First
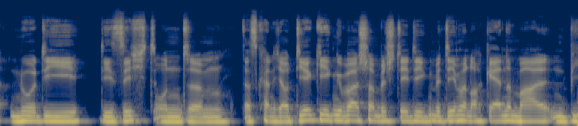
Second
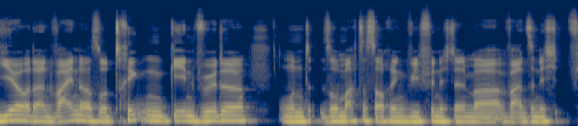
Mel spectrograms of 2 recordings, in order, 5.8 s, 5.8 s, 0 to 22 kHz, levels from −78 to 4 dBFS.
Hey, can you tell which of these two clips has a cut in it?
first; 2 cuts; at 1.6 s, 4.3 s

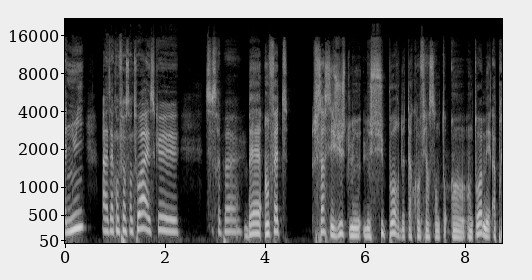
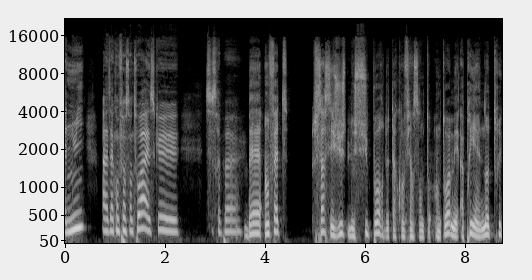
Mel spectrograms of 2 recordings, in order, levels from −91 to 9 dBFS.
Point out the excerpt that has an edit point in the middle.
second; 2 cuts; at 5.6 s, 7.4 s

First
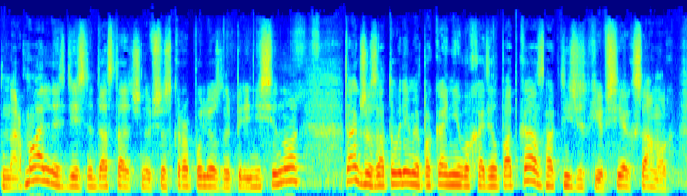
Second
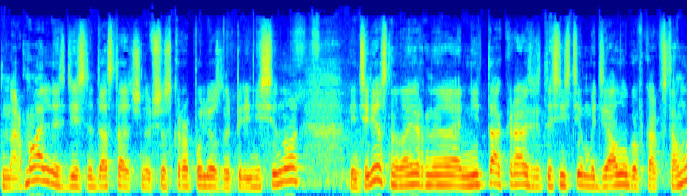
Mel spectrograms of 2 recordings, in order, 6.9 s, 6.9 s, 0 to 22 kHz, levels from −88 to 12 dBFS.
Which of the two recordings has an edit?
first; 2 cuts; at 3.4 s, 5.4 s

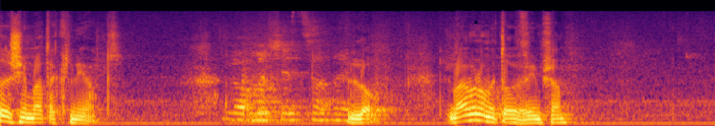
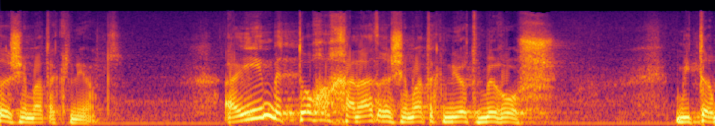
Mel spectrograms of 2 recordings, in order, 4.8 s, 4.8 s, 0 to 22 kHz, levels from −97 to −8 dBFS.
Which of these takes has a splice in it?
first; 2 cuts; at 1.5 s, 3.0 s

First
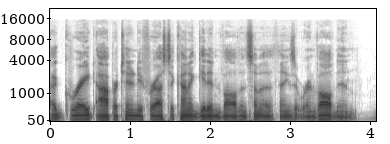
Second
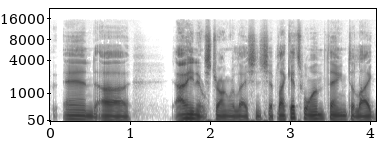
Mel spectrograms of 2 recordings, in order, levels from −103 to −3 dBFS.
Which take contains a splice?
second; 1 cut; at 1.9 s

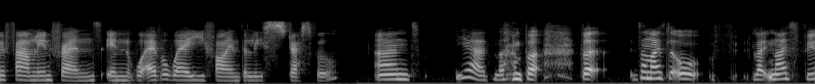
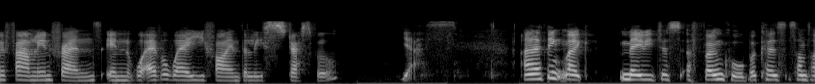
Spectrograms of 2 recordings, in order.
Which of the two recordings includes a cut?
first; 3 cuts; at 3.7 s, 4.9 s, 6.4 s

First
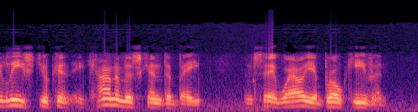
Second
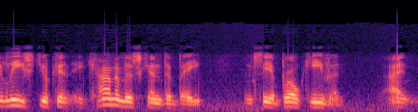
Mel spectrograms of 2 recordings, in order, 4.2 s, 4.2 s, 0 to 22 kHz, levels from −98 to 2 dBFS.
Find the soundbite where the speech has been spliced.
second; 1 cut; at 2.6 s

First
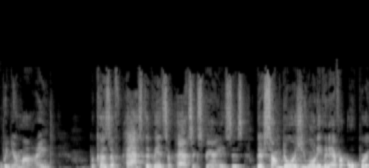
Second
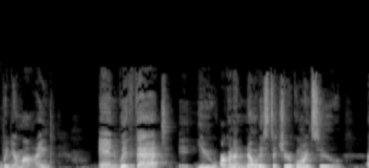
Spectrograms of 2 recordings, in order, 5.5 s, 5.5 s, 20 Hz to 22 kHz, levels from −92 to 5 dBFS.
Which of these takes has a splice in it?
first; 2 cuts; at 1.3 s, 3.7 s

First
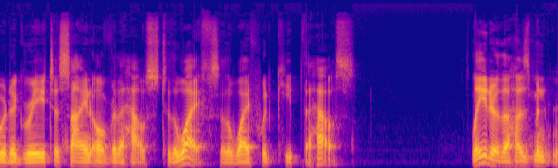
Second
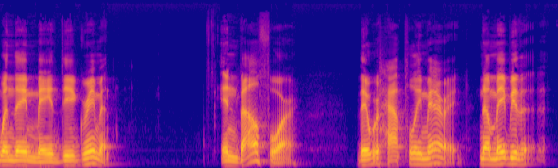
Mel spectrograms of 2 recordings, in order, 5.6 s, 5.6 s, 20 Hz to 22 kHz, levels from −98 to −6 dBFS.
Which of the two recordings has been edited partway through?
second; 1 cut; at 3.8 s

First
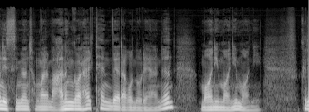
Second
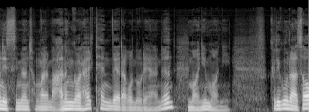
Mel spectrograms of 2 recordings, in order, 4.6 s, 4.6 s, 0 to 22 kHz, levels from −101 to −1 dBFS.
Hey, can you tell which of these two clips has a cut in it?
second; 1 cut; at 2.8 s

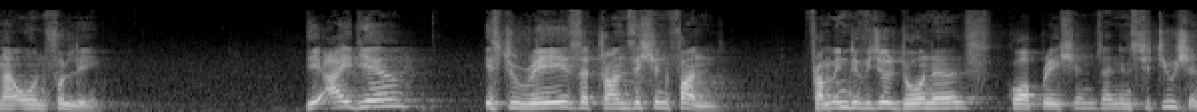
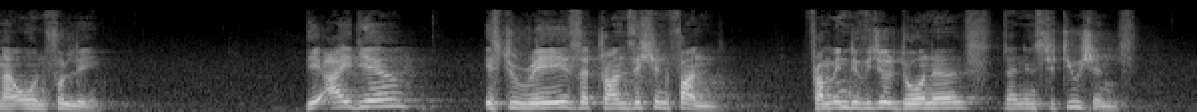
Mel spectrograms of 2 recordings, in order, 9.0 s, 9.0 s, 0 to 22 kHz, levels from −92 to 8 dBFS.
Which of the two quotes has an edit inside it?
second; 1 cut; at 7.5 s

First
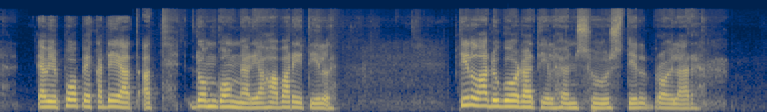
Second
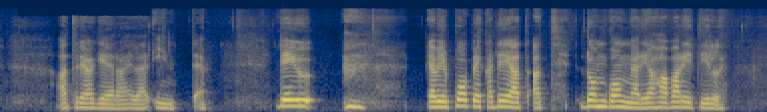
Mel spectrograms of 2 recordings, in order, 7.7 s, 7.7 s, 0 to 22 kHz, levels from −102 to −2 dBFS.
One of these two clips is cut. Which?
first; 1 cut; at 5.3 s

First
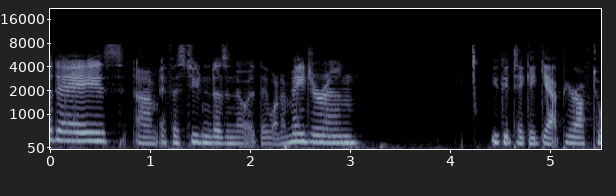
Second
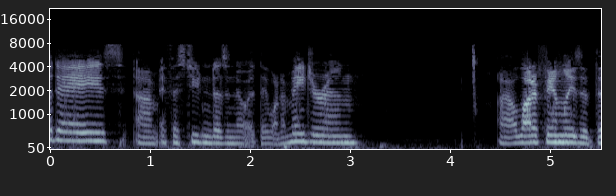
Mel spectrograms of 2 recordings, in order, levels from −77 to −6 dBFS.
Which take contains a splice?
first; 1 cut; at 4.4 s

